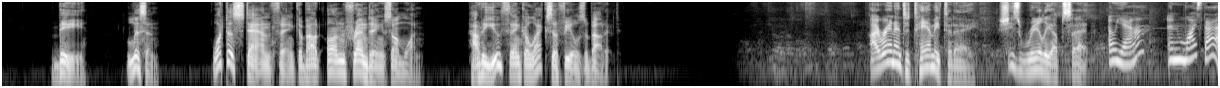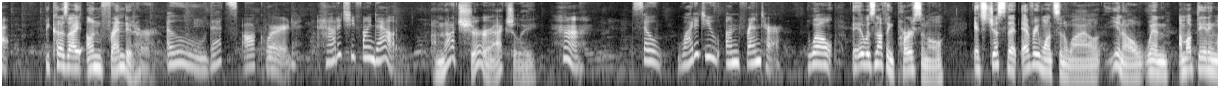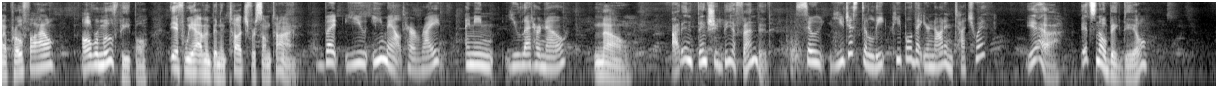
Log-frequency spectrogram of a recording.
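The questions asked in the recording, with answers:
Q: What does Stan think about unfriending someone?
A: He thinks it's no big deal.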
